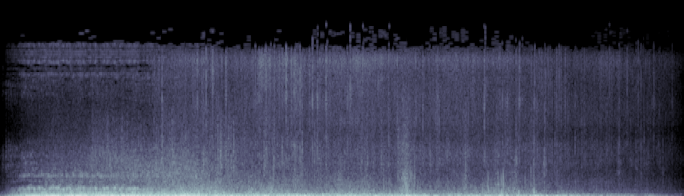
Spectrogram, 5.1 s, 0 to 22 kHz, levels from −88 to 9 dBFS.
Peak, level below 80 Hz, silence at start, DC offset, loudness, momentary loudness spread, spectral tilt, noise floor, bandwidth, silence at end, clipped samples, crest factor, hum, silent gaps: 0 dBFS; -18 dBFS; 0.05 s; under 0.1%; -15 LUFS; 13 LU; -7.5 dB/octave; -35 dBFS; 17 kHz; 0.2 s; under 0.1%; 14 dB; none; none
